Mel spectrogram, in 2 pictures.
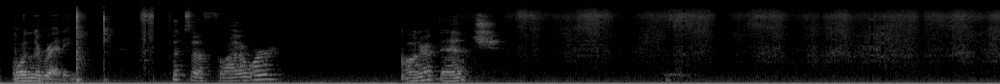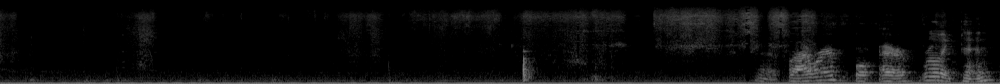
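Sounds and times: steady low hum: 0.0s - 20.0s
hands swishing flour on countertop: 5.0s - 18.4s.

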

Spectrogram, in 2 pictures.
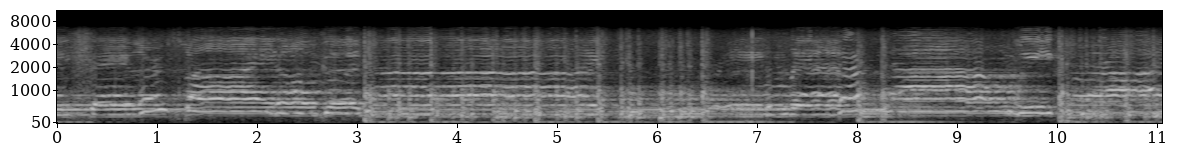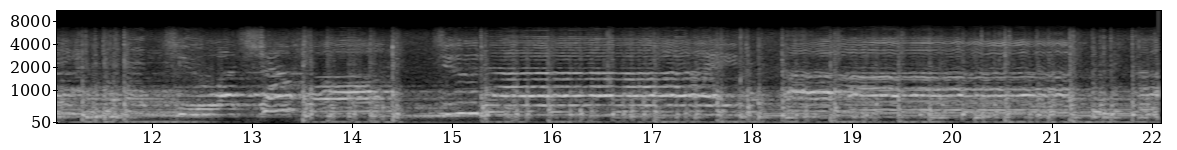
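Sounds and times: women singing with accompaniment: 0.0s - 22.0s
hand drumming on wooden drums: 13.5s - 22.0s.

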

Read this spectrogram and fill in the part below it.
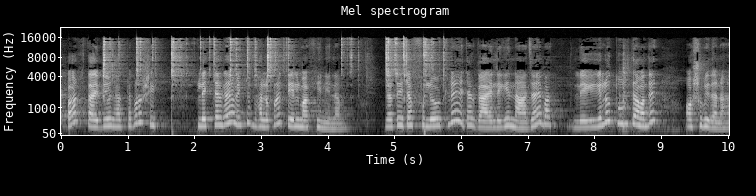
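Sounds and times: woman talking: 0.0s - 10.0s
crockery clink: 0.6s - 3.6s, 4.2s - 5.9s.

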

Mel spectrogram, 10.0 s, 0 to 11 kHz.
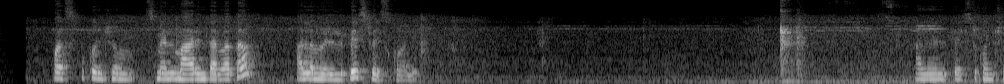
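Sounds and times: onions frying in oil: 0.3s - 10.0s.

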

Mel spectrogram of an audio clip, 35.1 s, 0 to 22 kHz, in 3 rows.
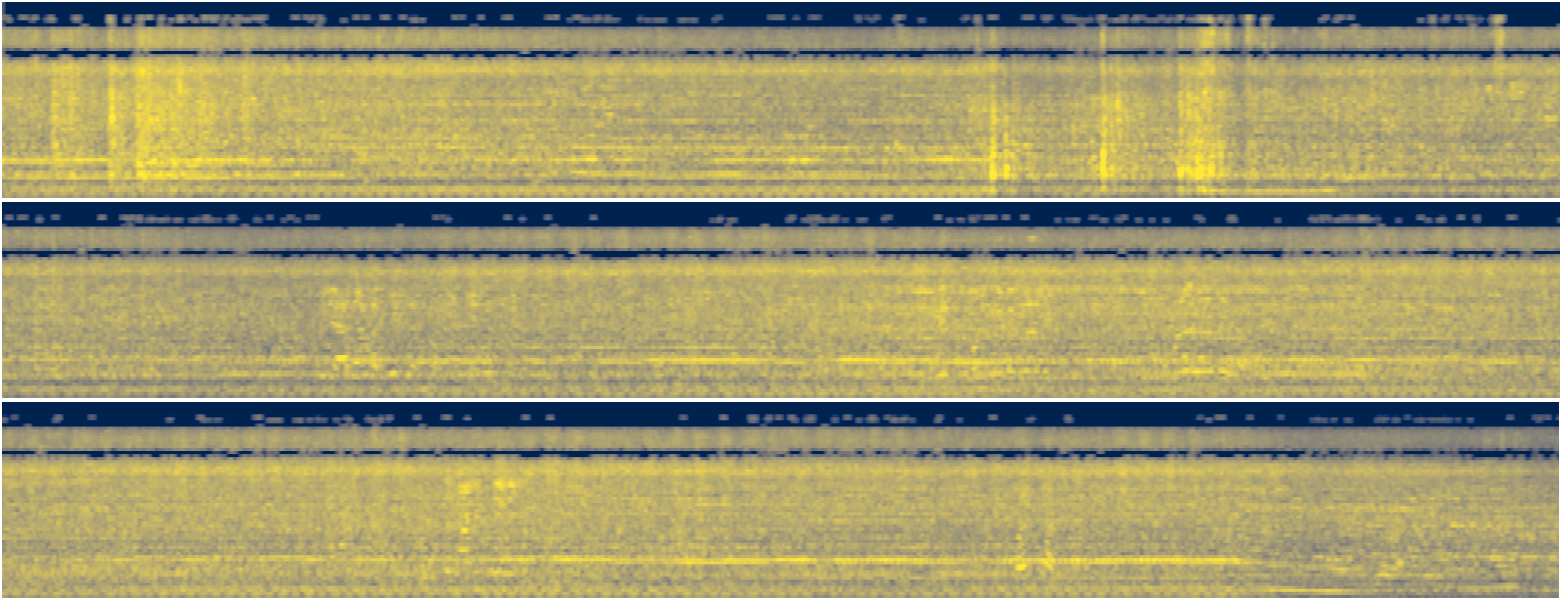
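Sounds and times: rattling shredding noise: 0.0s - 4.0s, 7.0s - 14.7s
foam cutter motor hum: 0.0s - 35.0s.

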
